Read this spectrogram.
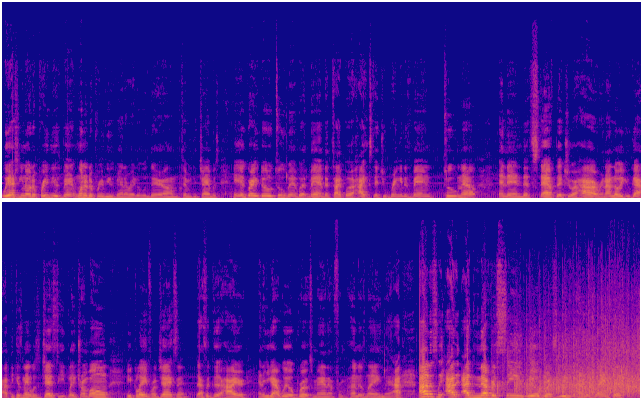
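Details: Adult man speaking; normal voice.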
